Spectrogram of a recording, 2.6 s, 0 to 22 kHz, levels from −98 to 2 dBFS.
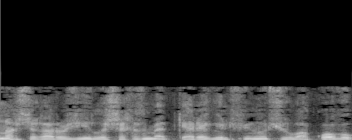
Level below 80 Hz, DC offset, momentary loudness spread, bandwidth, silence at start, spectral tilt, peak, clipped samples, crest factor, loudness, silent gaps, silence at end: -52 dBFS; under 0.1%; 2 LU; 8.8 kHz; 0 s; -5 dB/octave; -8 dBFS; under 0.1%; 16 dB; -24 LUFS; none; 0 s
